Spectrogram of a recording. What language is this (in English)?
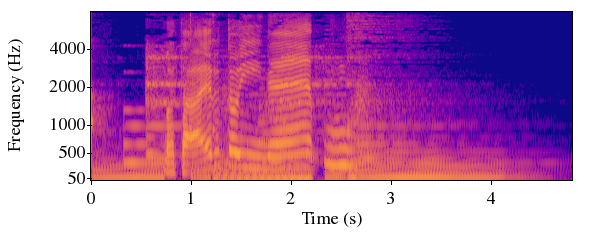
Japanese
